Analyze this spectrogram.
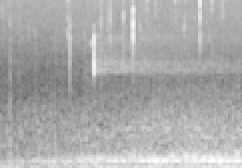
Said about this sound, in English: Storm's getting worse.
